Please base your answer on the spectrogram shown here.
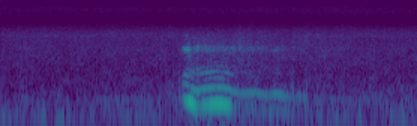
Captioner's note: moan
